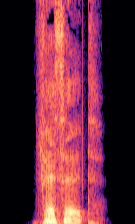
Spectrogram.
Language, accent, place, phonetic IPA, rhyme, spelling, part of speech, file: German, Germany, Berlin, [ˈfɛsl̩t], -ɛsl̩t, fesselt, verb, De-fesselt.ogg
- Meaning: inflection of fesseln: 1. third-person singular present 2. second-person plural present 3. plural imperative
